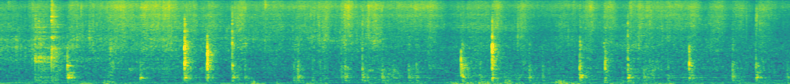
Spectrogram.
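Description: Pork stirred into curry paste frying in a pan, a steady sizzle under repeated close scrapes and clinks of a spatula against the pan, no voices.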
